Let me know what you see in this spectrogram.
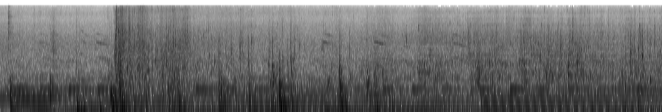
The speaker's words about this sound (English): Okay, hold on. I'll kayak over to you, okay? You, you don't have to shout.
